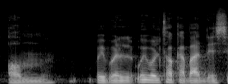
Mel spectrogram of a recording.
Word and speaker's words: Om: Now, if you look online, you will find that even though it's written as A, U, and M, it's actually pronounced Om.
